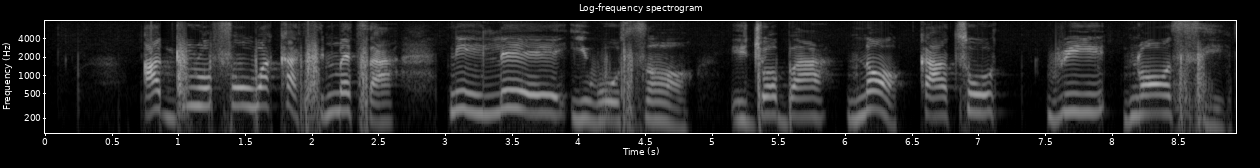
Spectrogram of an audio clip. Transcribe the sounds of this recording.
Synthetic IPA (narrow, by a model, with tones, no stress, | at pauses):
a˧du˦ɾo˦fũ˦wa˦ka˦˨tʰi˨˦mɛ˦˨ta˨˦nĩ˦i˧le˦i˨wo˨sã˨ | i˨d͡ʒɔ˧ba˧nãː˦˨ka˧to˦ | ɾi˦nɔ̃˦si˨˦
